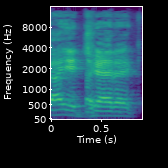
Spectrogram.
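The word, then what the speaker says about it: diegetic: Wait, does that impact how you approach the score then knowing what um can you pronounce? Diadeetic. Was that the word you used? Diagetic.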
